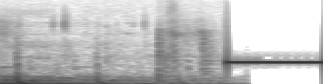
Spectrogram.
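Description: Music dies away, then about one and a half seconds in a steady, single-pitch test-pattern beep starts abruptly and holds, the kind of tone that goes with TV colour bars.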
